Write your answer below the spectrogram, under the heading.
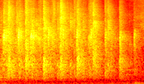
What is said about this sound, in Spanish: Vamos a dar un fuerte aplauso a, nuestro Señor, porque él, nos, él fue a la acción, ¿verdad?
